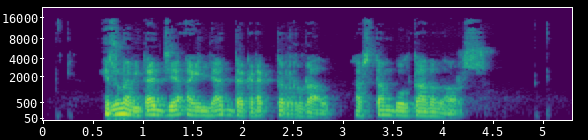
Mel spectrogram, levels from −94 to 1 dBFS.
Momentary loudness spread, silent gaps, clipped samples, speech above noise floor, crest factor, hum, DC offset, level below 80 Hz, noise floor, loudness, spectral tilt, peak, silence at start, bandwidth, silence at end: 13 LU; none; under 0.1%; 48 dB; 18 dB; none; under 0.1%; -56 dBFS; -68 dBFS; -20 LUFS; -6 dB/octave; -2 dBFS; 0.6 s; 15.5 kHz; 0.9 s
